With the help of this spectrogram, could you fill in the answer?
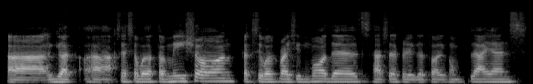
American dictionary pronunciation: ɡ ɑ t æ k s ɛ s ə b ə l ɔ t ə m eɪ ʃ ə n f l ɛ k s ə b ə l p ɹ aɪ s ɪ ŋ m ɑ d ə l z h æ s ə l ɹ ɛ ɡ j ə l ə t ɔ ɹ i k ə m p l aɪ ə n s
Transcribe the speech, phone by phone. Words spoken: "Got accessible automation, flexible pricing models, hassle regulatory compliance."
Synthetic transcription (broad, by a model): ɡ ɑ t æ k s ɛ s ə b ə l ɔ t ə m eɪ ʃ ə n f l ɛ k s ə b ə l p ɹ aɪ s ɪ ŋ m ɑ d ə l s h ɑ s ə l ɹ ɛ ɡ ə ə t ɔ ɹ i k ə m p l aɪ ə n s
